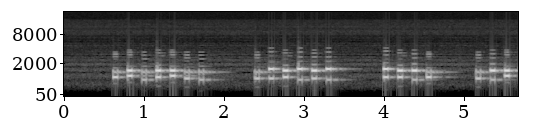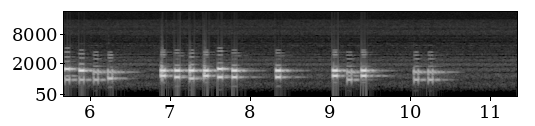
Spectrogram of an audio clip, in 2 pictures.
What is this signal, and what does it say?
DTMF, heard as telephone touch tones, dialled by machine, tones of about 60 ms, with room echo. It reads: 7018041 468353 9827 4203214 085098 8 010 11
